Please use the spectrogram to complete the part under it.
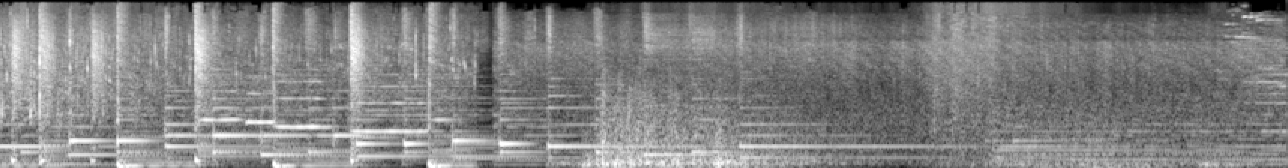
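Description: Rain and thunder in a French children's song: a melodic music passage gives way to a steady rush of rain with a low rumble underneath.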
